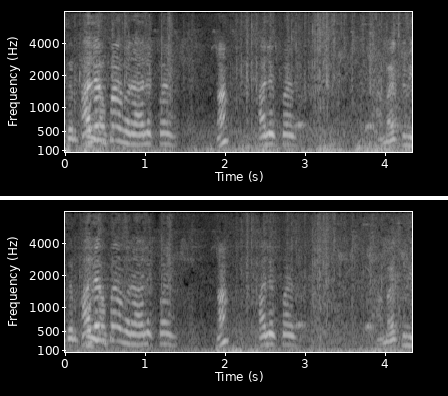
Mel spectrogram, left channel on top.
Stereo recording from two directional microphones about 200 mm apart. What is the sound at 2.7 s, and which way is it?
Speech, 5° right (ahead or behind).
